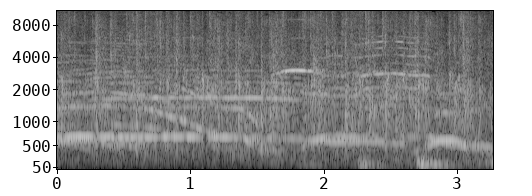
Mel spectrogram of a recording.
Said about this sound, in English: Give it up, everybody. Please welcome Matt Fernandez, Brittany Brave, and Steve Miller.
